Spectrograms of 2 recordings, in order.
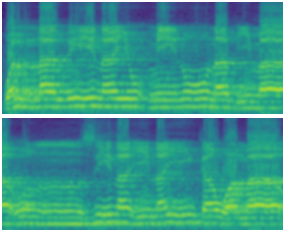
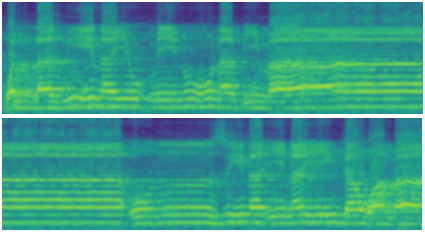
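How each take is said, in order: First: The vowels before each hamza are held short. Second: The vowels before each hamza are held long. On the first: This follows one reading tradition. "mad jaiz munfasil hanya dibaca dua harokat" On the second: This follows another reading tradition. "dibaca panjang"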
